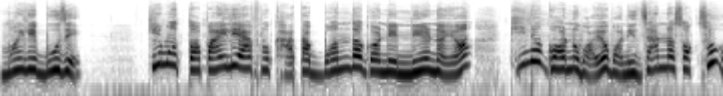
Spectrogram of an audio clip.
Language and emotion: Nepali, surprised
